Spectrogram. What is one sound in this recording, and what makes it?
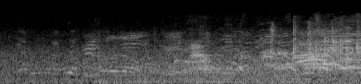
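A crowd of spectators murmurs and cheers, growing louder.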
